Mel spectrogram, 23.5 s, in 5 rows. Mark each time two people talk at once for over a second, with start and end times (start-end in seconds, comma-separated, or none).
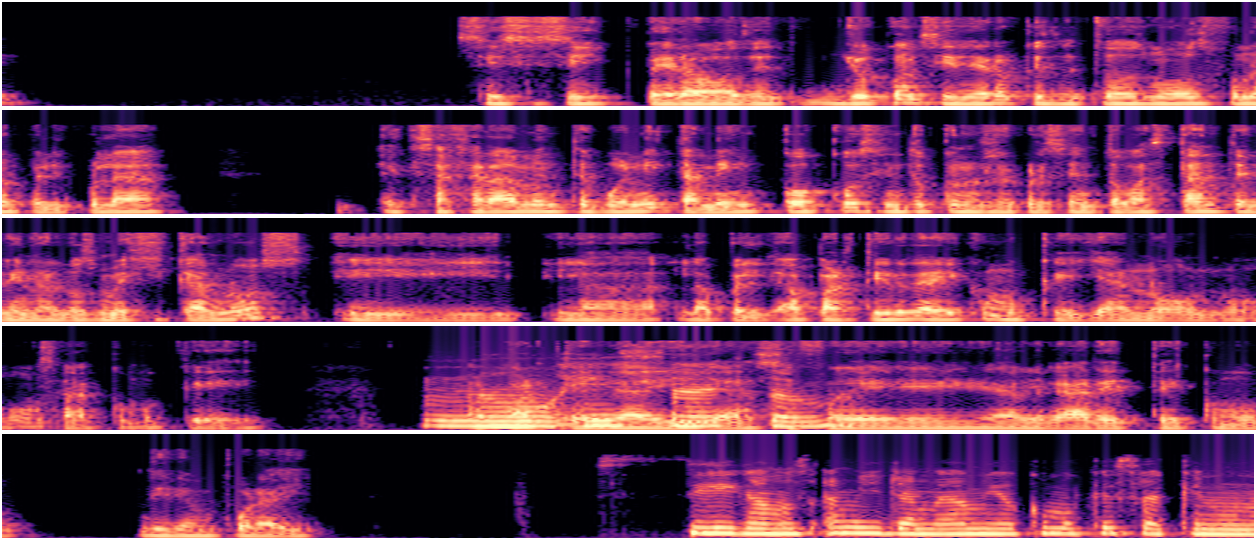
15.8-17.3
